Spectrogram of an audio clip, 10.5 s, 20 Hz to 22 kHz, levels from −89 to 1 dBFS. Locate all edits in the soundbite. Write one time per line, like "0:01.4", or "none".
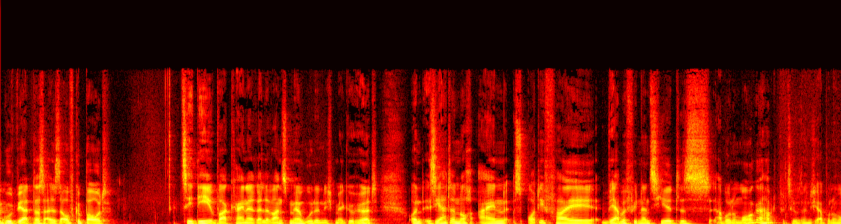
0:07.5
0:08.9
